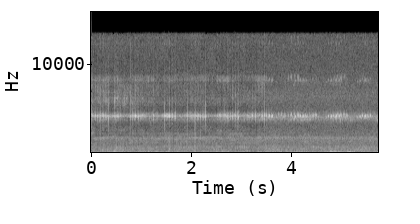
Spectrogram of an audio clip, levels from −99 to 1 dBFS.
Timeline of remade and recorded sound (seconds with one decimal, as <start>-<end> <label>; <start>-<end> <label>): 0.0-3.5 remade; 3.5-5.8 recorded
